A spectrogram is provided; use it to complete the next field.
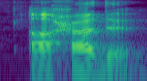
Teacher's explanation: بسم اللہ الرحمن الرحیم، قل هو اللہ احد، احد، کلکلا کیجیے دال پہ، دو پیش نہیں پڑھیں گے چونکہ ہم سٹاپ کر رہے ہیں احد کے اوپر۔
